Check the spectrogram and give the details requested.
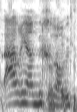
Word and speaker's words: Adriaan de Groot: pronunciation, please correct me, Adrian de Groot. Yeah, that's not bad. Adriaan de Groot is what I would say in my native language.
